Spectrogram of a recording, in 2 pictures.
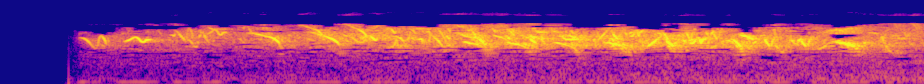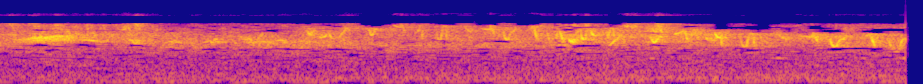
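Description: Dense chatter of many small birds, short chirps and quick falling notes overlapping continuously; it starts abruptly a fraction of a second in and cuts off just before the end.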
